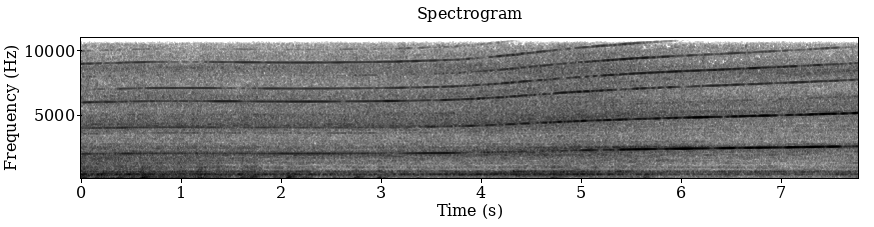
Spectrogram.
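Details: SWIWIN SW220B micro turbine on a test stand, test run three: smooth high whine climbing cleanly as throttle comes up, 3.5 s acceleration to a set max of 110,000 rpm, about 45.5 lb thrust, pump auto-calibrating; normal turbine run.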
